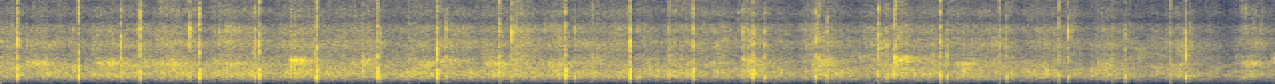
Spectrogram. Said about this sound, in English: That is worth an applause.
